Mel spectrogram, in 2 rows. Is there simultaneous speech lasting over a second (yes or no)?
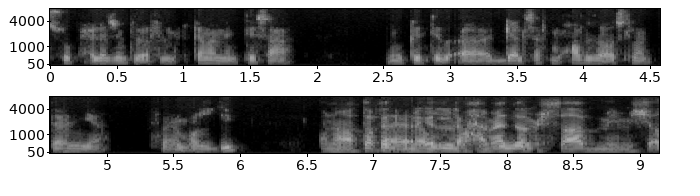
yes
